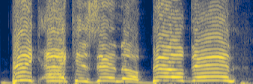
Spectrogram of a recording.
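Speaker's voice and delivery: loud, high, slow holler; hype announcement. Real, not acted. Streamer opening his stream, loud drawn-out hype holler. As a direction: belt it out like an arena entrance.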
